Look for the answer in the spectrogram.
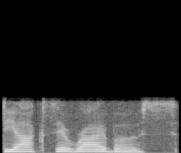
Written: deoxyribose

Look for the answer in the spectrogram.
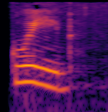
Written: gweeb

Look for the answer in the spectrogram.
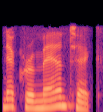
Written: necromantic

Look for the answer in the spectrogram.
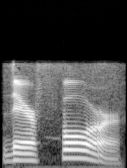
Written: therefor

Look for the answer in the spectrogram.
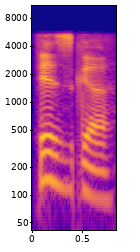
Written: Pisgah, Mount

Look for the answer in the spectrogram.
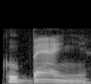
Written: Kuban'

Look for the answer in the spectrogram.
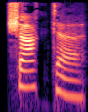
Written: sakta

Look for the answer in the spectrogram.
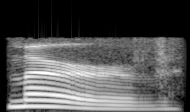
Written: MIRV

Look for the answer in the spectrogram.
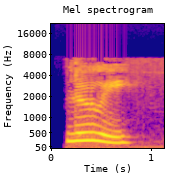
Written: looey

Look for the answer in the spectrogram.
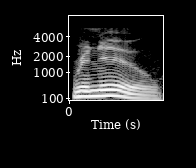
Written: renew

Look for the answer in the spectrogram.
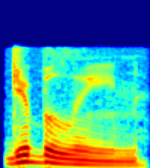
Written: Ghibelline

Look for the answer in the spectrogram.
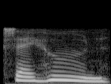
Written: Seihun

